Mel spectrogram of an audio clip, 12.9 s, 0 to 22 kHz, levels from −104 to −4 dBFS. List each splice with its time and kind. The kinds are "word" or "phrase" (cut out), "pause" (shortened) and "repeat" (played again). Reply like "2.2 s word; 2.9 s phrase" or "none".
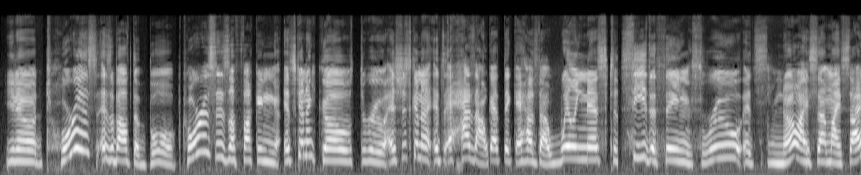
4.2 s word; 7.3 s word; 9.3 s word; 11.5 s word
